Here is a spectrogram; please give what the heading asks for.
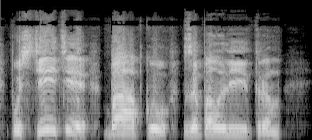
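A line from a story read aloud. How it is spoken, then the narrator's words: Young fresh shout. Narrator (Russian): Один из них закричал молодым, свежим голосом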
